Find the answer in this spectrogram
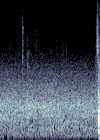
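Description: Steady outdoor background noise, an even hiss with no distinct events, between stretches of talk.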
